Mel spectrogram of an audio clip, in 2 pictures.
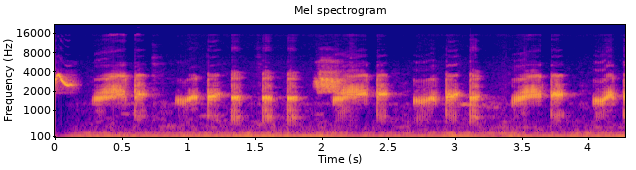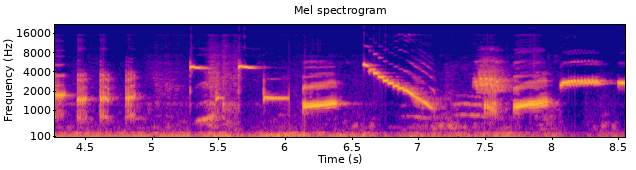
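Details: Asian pied starling giving full-fill-in song: dense rhythmic harsh chattering phrases repeated steadily, then high whistles, a steep falling sweep and slurred whistled notes, backed by a low electrical hum.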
